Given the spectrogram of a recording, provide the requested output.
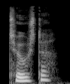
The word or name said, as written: TOASTERE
